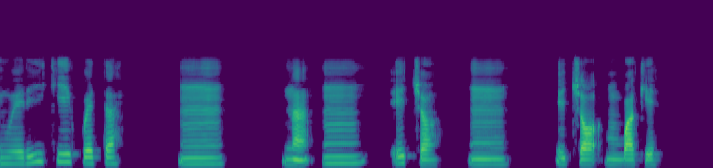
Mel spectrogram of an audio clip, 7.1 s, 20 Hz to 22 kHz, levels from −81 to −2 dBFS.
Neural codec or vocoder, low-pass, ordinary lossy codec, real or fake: none; 5.4 kHz; none; real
